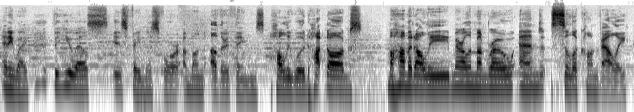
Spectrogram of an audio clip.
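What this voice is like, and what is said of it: American accent. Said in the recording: “the land of my birth, the United States of America ... I do maintain my accent”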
